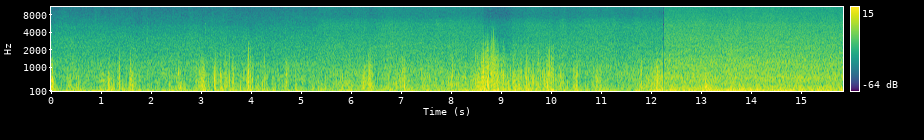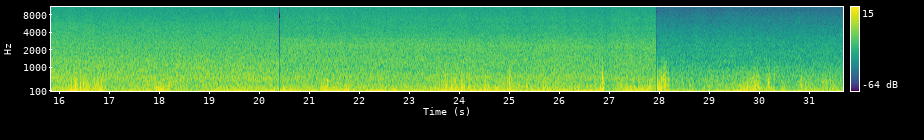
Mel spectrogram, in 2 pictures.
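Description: Strong wind buffeting the microphone over the rush of sea water alongside a moving ferry. The mix changes abruptly a few times, as between shots, with the water rush fuller through the middle stretch.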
